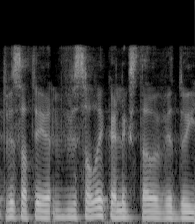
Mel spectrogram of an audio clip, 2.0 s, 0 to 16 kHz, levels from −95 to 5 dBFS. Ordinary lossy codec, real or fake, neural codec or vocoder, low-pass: MP3, 96 kbps; fake; codec, 16 kHz, 4.8 kbps, FACodec; 7.2 kHz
